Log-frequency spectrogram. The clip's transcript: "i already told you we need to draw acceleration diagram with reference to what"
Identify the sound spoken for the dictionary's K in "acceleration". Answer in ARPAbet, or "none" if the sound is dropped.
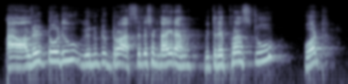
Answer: none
